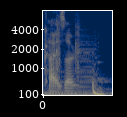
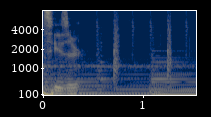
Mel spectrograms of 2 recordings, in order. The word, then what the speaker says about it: Caesar: The show basically confirmed that they were saying it wrong, though, that it should be pronounced Caesar, not Kaiser.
